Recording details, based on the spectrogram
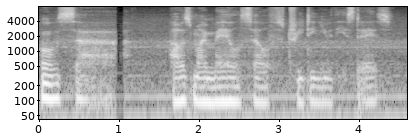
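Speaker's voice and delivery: close, soft, hushed whisper in the ear. Voicing a character who bows low to the player, whispering. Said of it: "she just whispers in your ear".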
